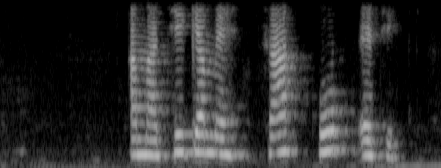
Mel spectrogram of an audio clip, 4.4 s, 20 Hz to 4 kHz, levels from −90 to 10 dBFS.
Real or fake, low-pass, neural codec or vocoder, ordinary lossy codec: real; 3.6 kHz; none; Opus, 24 kbps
